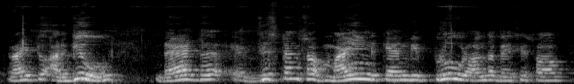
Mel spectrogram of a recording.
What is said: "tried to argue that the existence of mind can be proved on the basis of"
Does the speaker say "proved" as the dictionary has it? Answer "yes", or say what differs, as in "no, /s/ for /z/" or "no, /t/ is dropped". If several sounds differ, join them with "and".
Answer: yes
